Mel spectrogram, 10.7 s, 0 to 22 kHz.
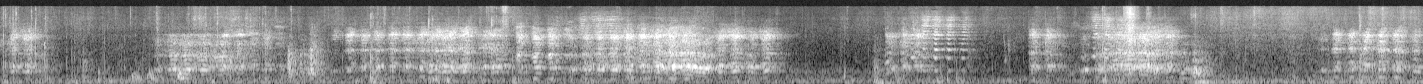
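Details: Nigerian Dwarf goat kids, 3 days to 2 weeks old, let out together on a farm while their mothers eat morning grain; many overlapping high, wavering bleats in near-constant chorus, some long and drawn out, with rustling and movement noise beneath.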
